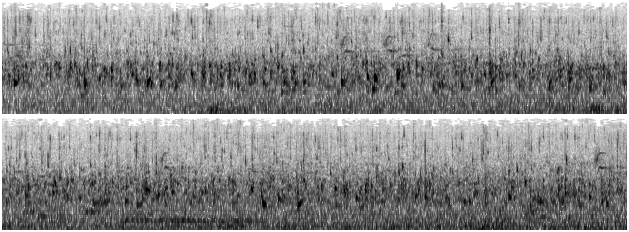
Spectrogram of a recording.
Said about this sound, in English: So silent. The only sound is the water trickling from the crack in the rocks. It flows into the pool.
